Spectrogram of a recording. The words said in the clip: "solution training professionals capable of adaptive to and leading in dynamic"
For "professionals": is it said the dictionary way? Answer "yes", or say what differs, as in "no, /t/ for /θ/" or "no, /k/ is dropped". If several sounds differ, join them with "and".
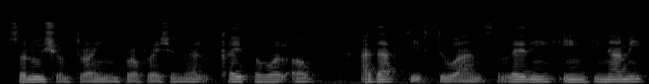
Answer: no, /z/ is dropped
